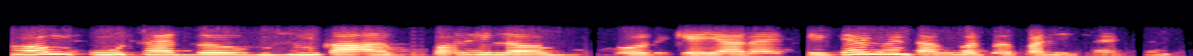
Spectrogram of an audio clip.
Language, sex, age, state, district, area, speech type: Maithili, female, 18-30, Bihar, Madhubani, urban, conversation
